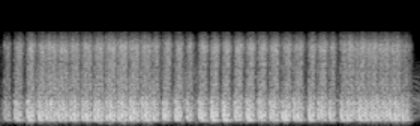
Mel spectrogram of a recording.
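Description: A machine gun fires long, rapid, loud bursts of shots aimed at a warehouse. The staccato rattle is nearly unbroken, with one brief gap near the end.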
